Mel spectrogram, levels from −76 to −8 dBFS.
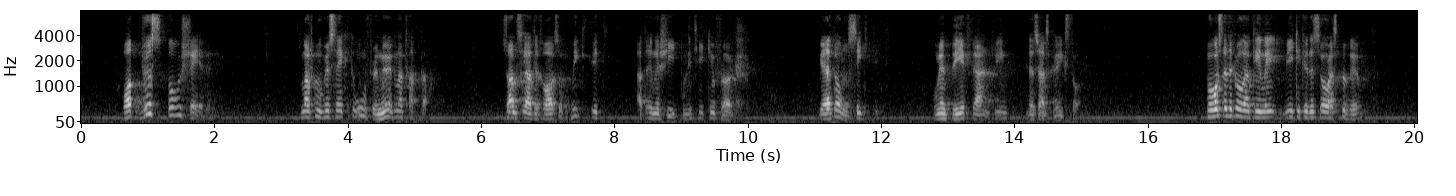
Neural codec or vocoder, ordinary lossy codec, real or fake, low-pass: codec, 24 kHz, 0.9 kbps, WavTokenizer, medium music audio release; MP3, 48 kbps; fake; 7.2 kHz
